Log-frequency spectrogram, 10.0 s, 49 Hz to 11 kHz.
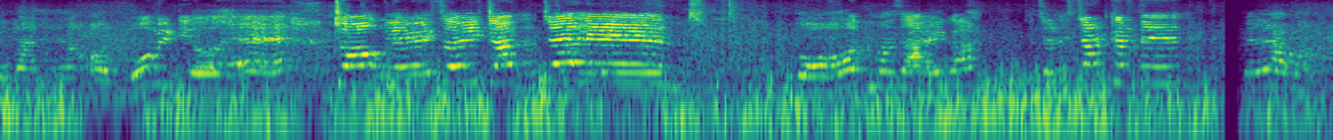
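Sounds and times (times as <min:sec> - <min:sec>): girl singing: 0:00.0 - 0:10.0.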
